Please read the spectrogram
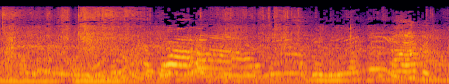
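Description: Excited children's voices and chatter over background music, with wrapping paper being torn off a present.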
